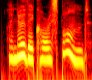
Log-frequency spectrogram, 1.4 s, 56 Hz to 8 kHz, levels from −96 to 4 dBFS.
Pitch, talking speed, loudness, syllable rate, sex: 220 Hz, 170 wpm, -18 LUFS, 5.3 syllables/s, female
